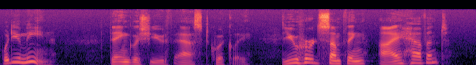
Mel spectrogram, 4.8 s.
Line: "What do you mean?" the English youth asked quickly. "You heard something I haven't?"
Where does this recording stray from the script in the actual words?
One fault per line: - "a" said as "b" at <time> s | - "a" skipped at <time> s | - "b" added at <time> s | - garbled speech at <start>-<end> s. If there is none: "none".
none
